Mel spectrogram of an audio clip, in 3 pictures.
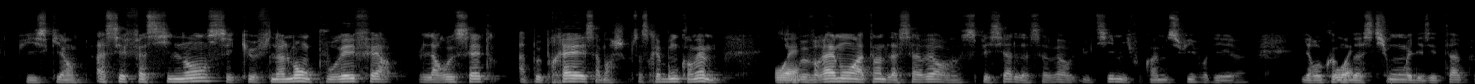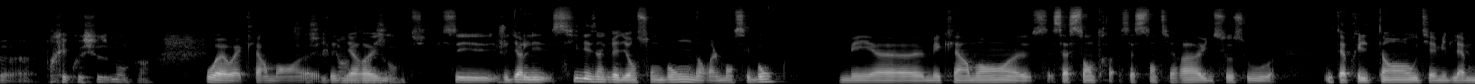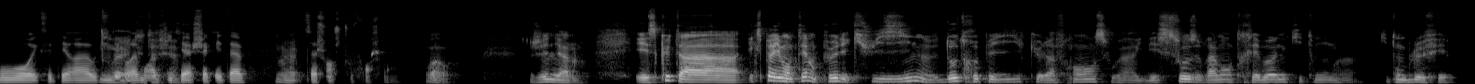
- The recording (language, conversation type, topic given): French, podcast, As-tu une astuce pour rattraper une sauce ratée ?
- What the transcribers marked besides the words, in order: other background noise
